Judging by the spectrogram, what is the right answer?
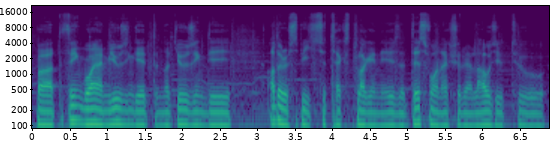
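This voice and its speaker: In this screen-recorded coding tutorial, a young man whose first language is Estonian and who has an Estonian accent walks through building an app. His voice is low, his pace moderate, and he's relaxed, often saying "um" as he thinks aloud. Faint music plays in the background.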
